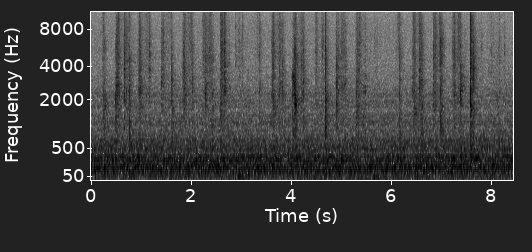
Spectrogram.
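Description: Cards riffle and slap softly as a deck is shuffled by hand.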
